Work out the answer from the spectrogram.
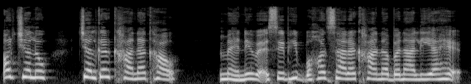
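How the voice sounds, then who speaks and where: A woman's voice: high voice, measured pace, no echo, clean studio sound. A woman playing a fearful, scolding village wife in a cartoon story, speaking insistently. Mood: annoyed, dismissive. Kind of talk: scripted Hindi cartoon story dialogue. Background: background music.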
